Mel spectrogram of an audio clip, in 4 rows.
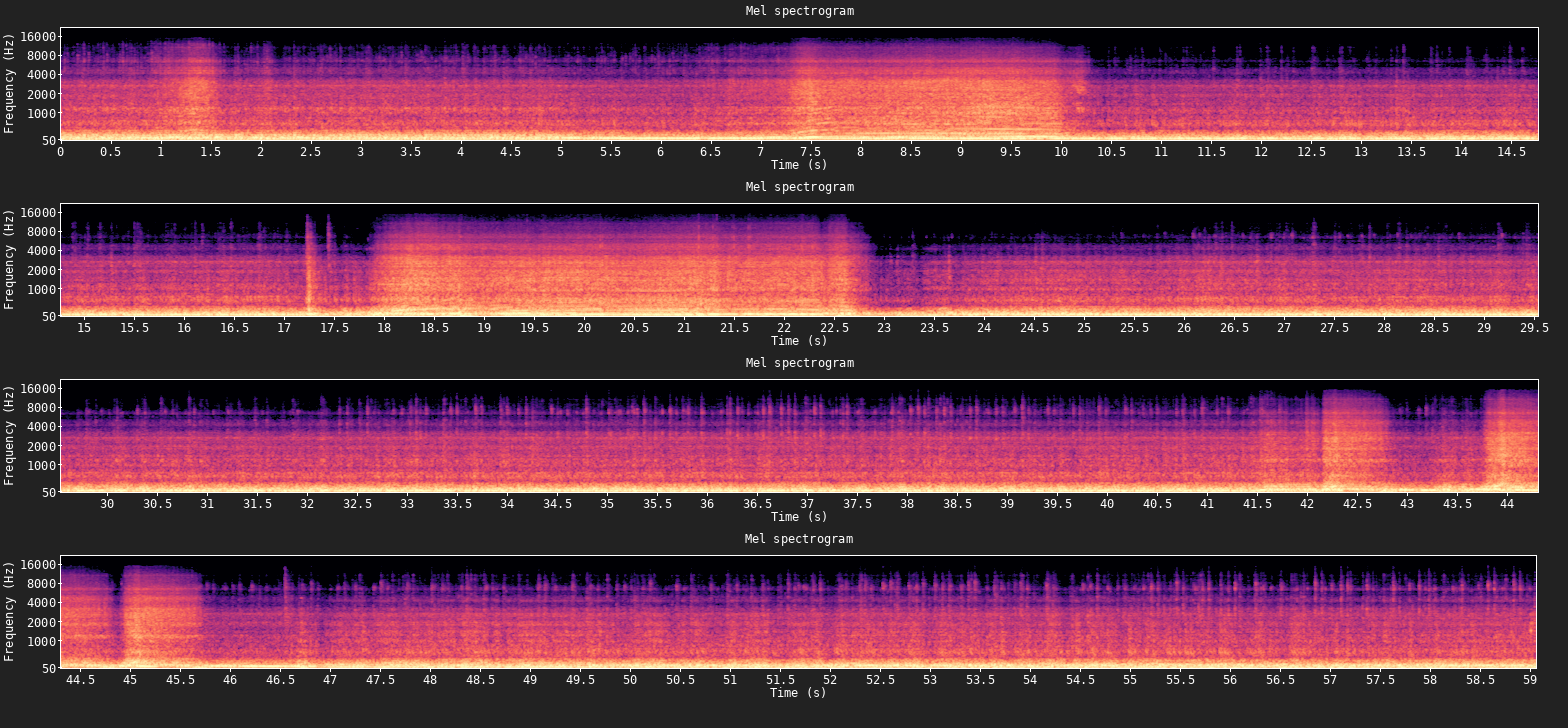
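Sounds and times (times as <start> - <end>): race car engine revving: 0.0 - 2.4, 6.1 - 10.6, 17.2 - 23.0, 40.8 - 59.0
race car engine idling: 0.0 - 59.0.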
